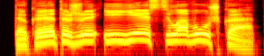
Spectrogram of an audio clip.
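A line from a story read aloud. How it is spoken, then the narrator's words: Low booming voice. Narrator (Russian): прогудел Викула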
